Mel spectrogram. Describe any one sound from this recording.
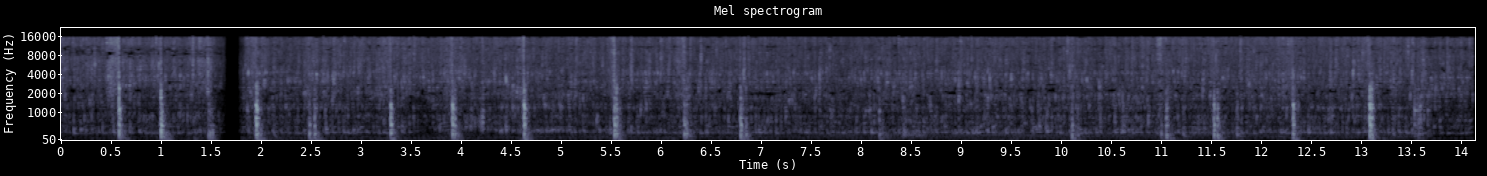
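A knife chops repeatedly on a wooden board.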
